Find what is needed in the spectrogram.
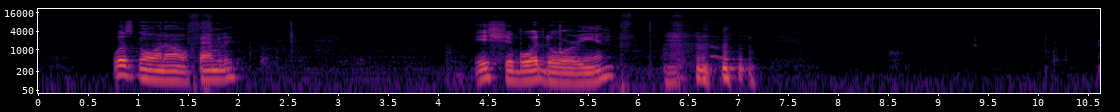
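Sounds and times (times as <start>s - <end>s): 
speech: 0.8s - 2.1s, 4.4s - 7.2s
laughter: 6.2s - 7.3s
person sipping a cup of coffee: 8.1s - 9.0s.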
